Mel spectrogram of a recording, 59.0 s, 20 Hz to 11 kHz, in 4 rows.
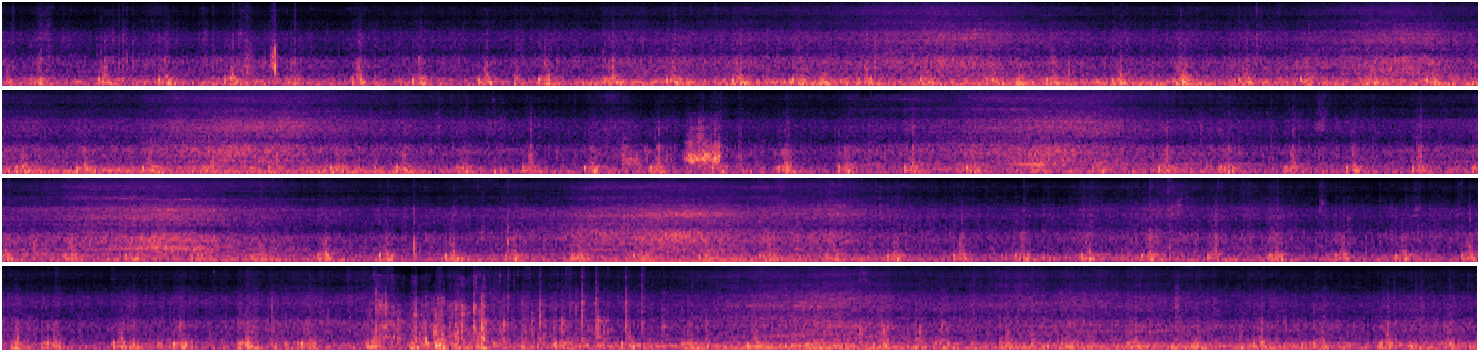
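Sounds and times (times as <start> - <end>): heavy engine rumble: 0.0 - 59.0
tyres hissing on wet road: 0.0 - 59.0
fast low rattle: 46.7 - 51.9.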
